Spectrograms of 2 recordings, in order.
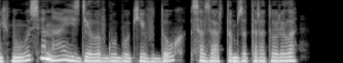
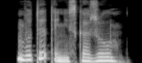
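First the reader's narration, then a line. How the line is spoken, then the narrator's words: Disappointed. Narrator (Russian): разочарованным тоном отозвалась Лариса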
